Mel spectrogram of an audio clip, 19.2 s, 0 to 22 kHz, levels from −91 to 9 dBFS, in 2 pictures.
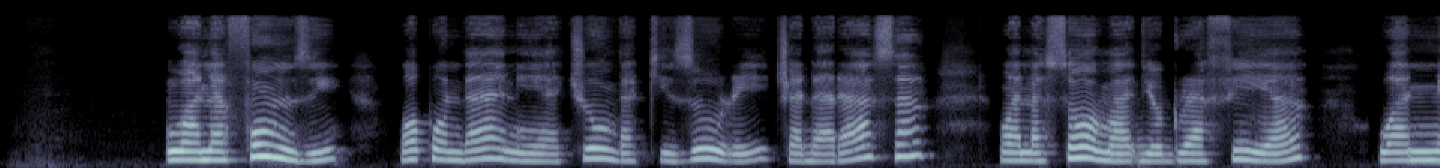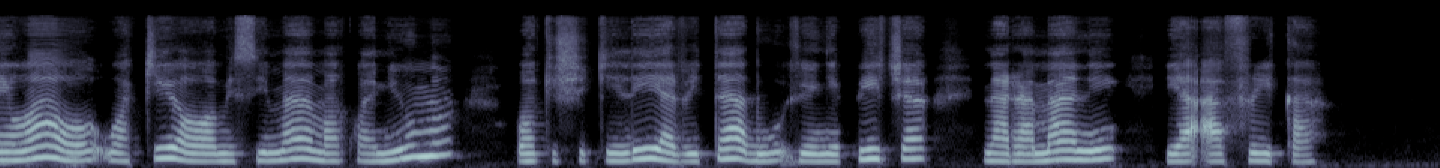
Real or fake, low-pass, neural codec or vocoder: fake; 14.4 kHz; codec, 32 kHz, 1.9 kbps, SNAC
